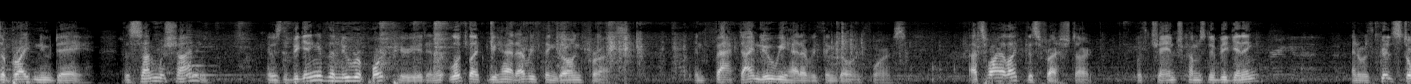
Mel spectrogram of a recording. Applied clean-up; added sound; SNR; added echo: none; Bowed string instrument; 11 dB; none.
